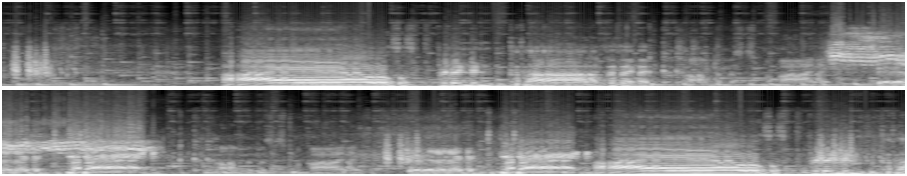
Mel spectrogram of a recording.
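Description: A giraffe making a series of low-pitched drawn-out calls, each lasting a second or two. The loudest, about eight seconds in, is higher and wavering. Background music plays underneath.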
